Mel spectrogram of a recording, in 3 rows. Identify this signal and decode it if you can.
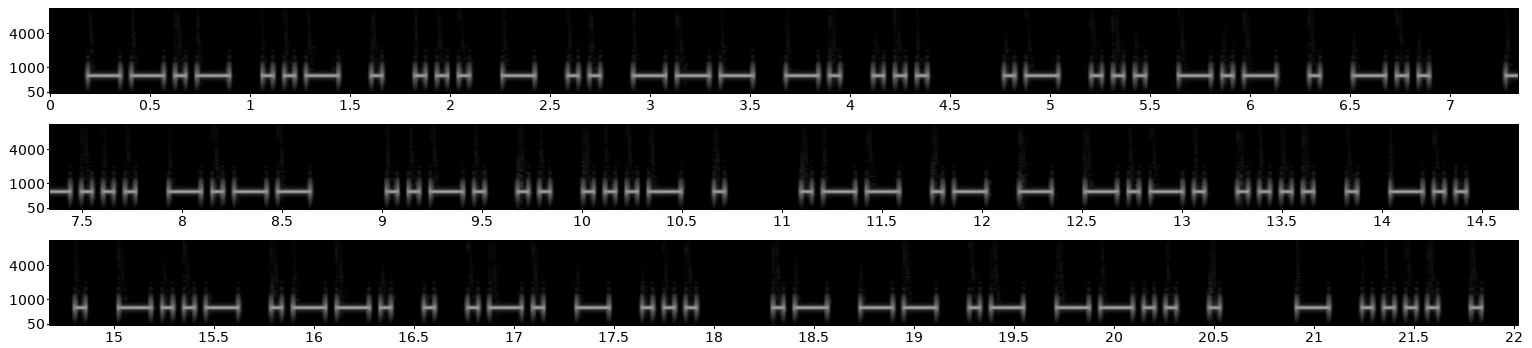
Morse code, heard as a keyed tone, about 22 wpm, 700 Hz. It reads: QUESTIONS ASKED BY FIVE WATCHED EXPERTS AMAZE THE
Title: Pangram Challenge v2 - 22wpm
